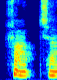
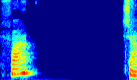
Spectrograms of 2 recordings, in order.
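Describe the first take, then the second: First: Said in the usual way. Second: "ফা, চা" as two syllables with a long pause between. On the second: Shown as a demonstration. Teacher asking learners to notice, syllable by syllable. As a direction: break the word into "ফা" and then "চা". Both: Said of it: "খেয়াল করেন".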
